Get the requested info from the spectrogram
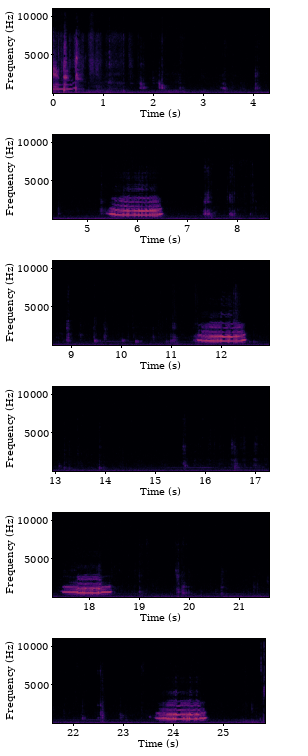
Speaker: fritter my little frizzle rooster is snoring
